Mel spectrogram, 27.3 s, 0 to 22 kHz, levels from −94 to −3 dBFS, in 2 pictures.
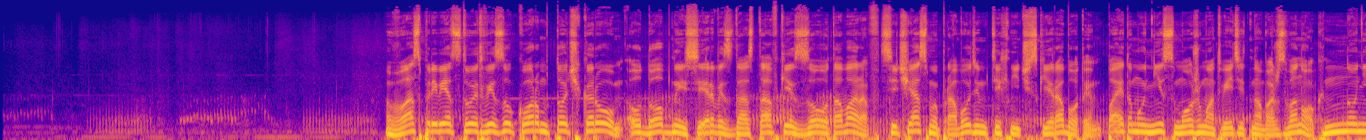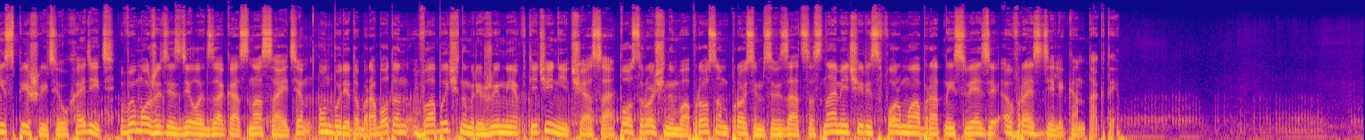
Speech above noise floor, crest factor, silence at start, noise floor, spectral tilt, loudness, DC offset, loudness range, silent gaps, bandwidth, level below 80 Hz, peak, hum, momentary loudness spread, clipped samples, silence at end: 39 dB; 12 dB; 3.85 s; -55 dBFS; -5 dB/octave; -17 LUFS; 0.2%; 4 LU; none; 19.5 kHz; -28 dBFS; -6 dBFS; none; 3 LU; under 0.1%; 1.8 s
